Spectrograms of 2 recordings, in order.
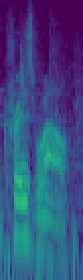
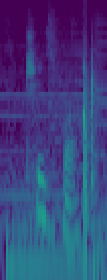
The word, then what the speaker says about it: Chiswell: So my New England accent, putting R's in where they don't belong and dropping them where they do belong. I was saying Criswell, but it's obviously not that, so look it up.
